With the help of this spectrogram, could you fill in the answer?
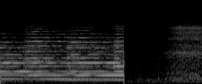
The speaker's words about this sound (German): So, wir haben das äh, Glockengeläut geduldig abgewartet und euch äh, vor der Ungeduld bewahrt, obwohl man einfach hätte skippen können.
